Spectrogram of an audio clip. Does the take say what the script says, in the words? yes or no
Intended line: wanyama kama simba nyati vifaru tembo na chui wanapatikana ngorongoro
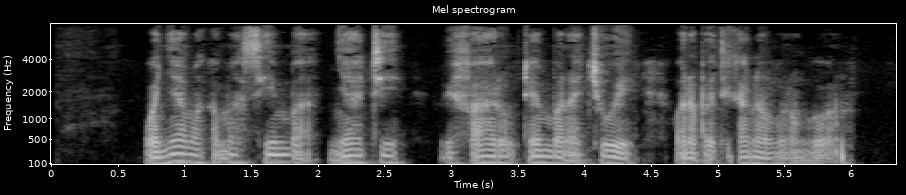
yes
